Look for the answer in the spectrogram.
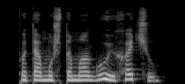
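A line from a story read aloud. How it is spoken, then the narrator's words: With a snort. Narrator (Russian): хмыкнул он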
